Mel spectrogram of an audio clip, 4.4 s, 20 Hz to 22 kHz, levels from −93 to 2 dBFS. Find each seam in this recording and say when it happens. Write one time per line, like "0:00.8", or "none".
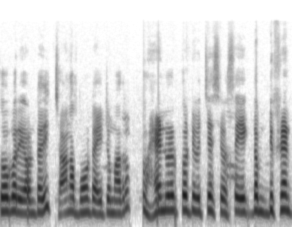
0:02.2

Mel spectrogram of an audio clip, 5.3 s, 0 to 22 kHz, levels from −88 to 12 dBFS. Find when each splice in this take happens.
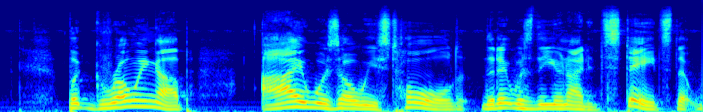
none

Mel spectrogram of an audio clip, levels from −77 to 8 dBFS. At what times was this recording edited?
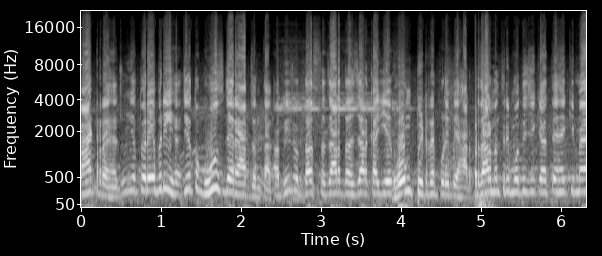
0:01.3
0:02.4
0:03.9
0:04.9

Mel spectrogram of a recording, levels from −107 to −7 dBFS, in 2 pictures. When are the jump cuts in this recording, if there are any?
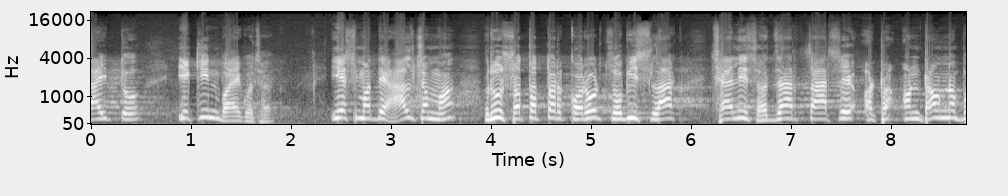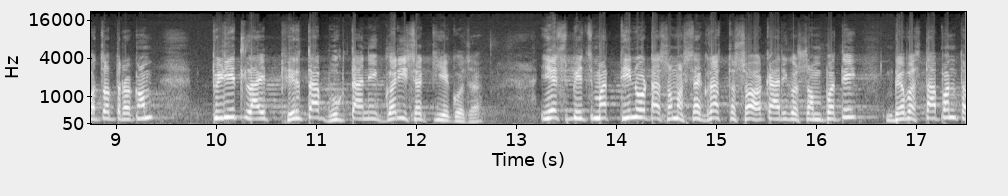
none

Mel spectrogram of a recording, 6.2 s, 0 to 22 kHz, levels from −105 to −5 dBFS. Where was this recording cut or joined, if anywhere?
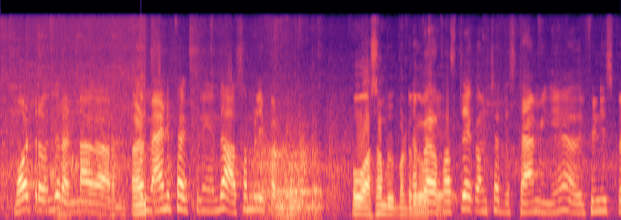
0:01.4

